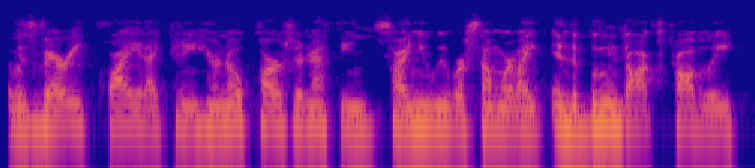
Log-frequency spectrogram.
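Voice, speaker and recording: A middle-aged woman recounting her past in an interview, in a plain, halting way with many "like" fillers. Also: on the low side, little pitch movement, dull audio. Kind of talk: personal account in conversation.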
